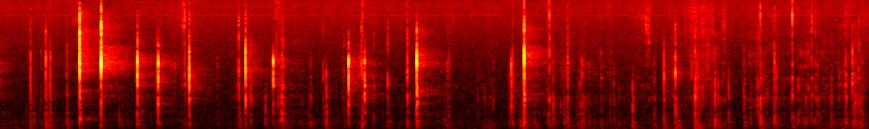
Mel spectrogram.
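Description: Fingertips and nails tap and scratch a flat sheet of raised, glittery, puffy plastic fashion stickers on a clear backing. The result is a quick, irregular run of crisp, bright clicks mixed with short scratchy rasps, each dying away instantly with no ring and almost no low end.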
